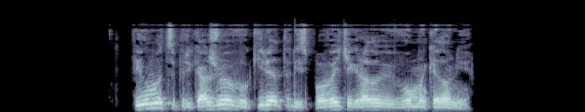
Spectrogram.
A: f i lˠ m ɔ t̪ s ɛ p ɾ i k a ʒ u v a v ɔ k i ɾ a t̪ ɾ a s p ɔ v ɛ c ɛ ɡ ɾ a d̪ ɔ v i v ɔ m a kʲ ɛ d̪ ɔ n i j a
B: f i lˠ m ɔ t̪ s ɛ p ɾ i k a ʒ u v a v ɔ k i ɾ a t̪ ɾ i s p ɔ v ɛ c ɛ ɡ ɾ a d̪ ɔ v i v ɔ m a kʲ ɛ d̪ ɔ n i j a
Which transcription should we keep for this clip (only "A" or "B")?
B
